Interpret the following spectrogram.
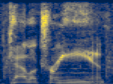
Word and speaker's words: Calitrin: If you want to sleep better and lose weight, then the product that you need is called Calitrin, or you can pronounce it Calitrin.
